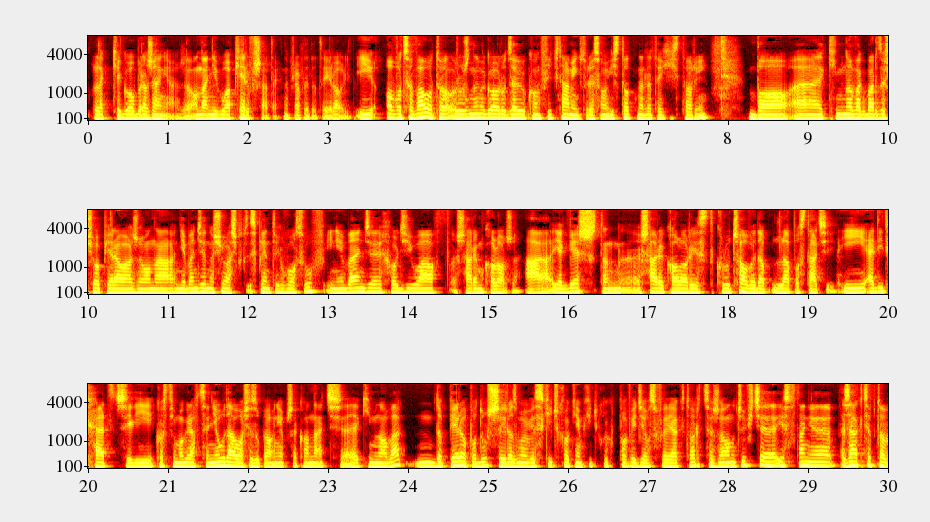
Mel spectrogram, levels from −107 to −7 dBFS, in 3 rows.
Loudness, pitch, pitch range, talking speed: -22 LUFS, 125 Hz, 120-135 Hz, 170 wpm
